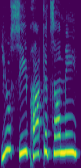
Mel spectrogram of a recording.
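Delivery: high, incredulous retort; indignant. Real, not acted. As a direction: fire back in disbelief. Hero snapping back at the damsel.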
